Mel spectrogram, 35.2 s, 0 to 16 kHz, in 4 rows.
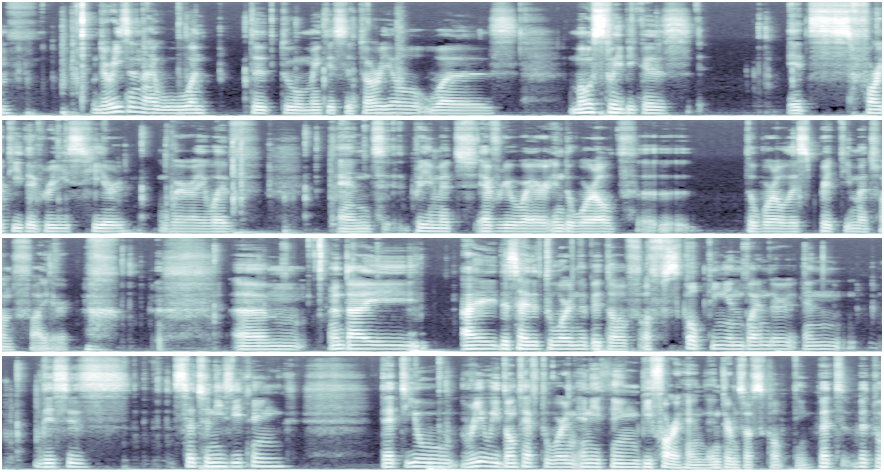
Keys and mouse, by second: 0.6 shift+s, 3.8 shift+a, 6.5 s, 11.1 n, 14.5-16.7 middle drag, 16.7-20.7 drag, 20.7-27.9 middle drag, 27.9-30.8 drag.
